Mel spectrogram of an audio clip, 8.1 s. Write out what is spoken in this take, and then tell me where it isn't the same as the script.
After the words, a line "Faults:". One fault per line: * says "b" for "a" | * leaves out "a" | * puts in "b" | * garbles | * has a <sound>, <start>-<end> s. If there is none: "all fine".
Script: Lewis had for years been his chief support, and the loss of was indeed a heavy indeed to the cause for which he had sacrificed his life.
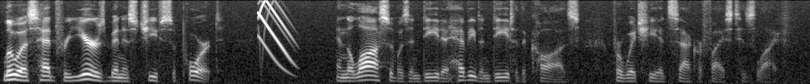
Lewis had for years been his chief support, and the loss of was indeed a heavy indeed to the cause for which he had sacrificed his life.
Faults:
* has a chirp, 2.6-3.0 s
